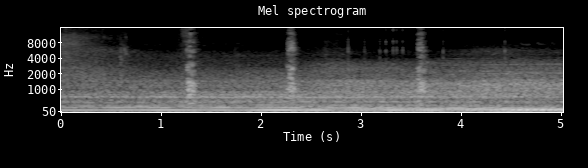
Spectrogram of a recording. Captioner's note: dog barking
